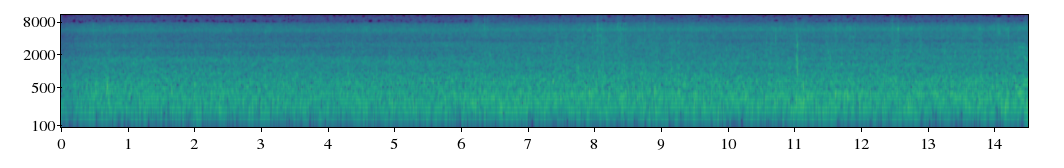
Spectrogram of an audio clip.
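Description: Steady rush of flowing river water, with a few faint ticks over it.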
